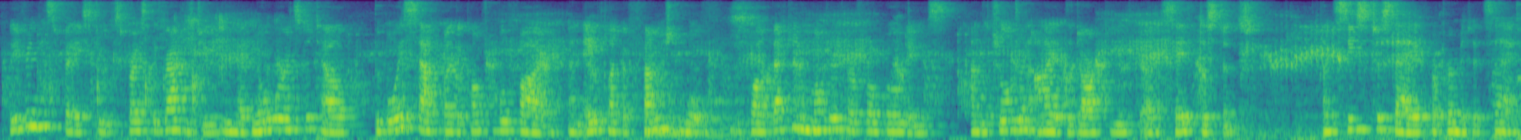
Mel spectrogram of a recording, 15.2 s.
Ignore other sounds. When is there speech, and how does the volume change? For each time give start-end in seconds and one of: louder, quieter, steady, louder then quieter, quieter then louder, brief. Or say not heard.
0.1-15.1 steady.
